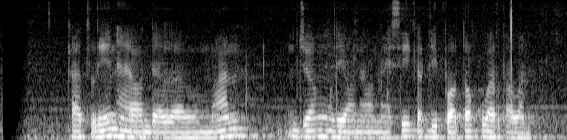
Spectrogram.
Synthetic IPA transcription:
kat̪lɪnɦɛɔndɛllmand͡ʒɔŋliɔnɛlmɛsikɨrdipɔt̪ɔkwart̪awan

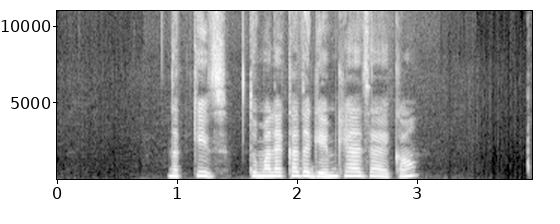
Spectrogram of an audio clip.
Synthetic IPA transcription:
nəkːiːt͡st̪um̤alaekʰːad̪əɡemkʰelad͡zaeka

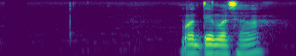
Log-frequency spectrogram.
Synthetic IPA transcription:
mʔʌd̪ʱjemat͡sʰʌ

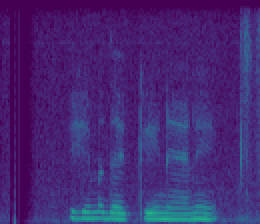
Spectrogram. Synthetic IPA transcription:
iɦiməd̪ɛkːiːnæːneː

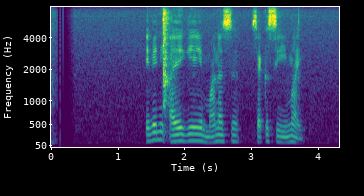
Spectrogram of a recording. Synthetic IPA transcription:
eʋeniʔajəɡeːmanəsəsækəsiːmaj

